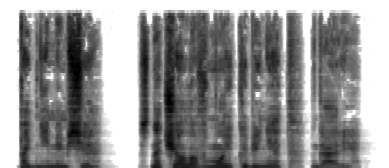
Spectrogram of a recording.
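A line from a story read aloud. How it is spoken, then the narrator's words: Quiet. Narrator (Russian): тихо сказал директор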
